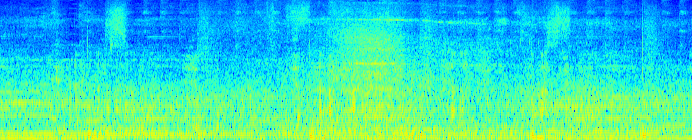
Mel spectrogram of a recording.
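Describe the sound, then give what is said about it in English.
A city bus driven by a woman rumbles along a street, its low engine drone steady and loud for several seconds amid general traffic noise, with faint voices in the background. “That's that bus driver right there.”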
